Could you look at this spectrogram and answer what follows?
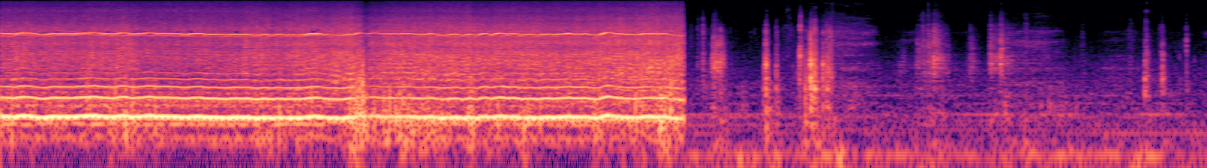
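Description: Quadcopter's brushless motors and propellers running with a steady hum at one pitch and a high whine above it, which cut off abruptly about seven seconds in. After that, a few faint clicks and knocks of handling.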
